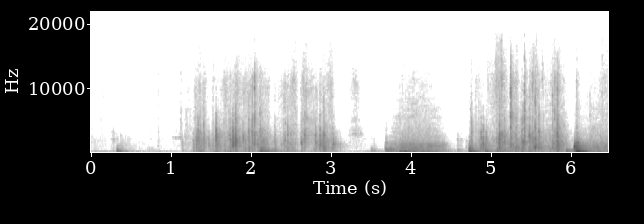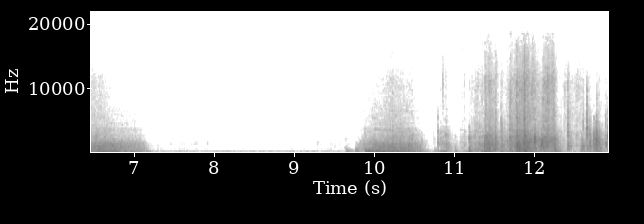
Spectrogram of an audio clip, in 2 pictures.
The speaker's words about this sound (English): This is putting paper bag away in drawer.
